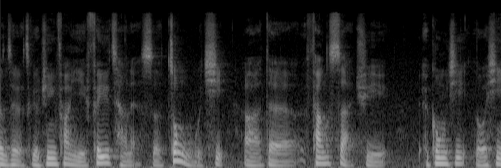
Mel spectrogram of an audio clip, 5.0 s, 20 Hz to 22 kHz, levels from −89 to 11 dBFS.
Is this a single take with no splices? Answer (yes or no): no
